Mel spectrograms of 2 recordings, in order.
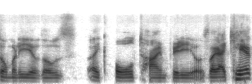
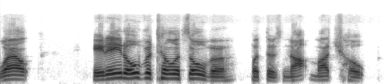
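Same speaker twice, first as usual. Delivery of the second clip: put-on Boston-accented sports announcer; 4 semitones higher than usual. Retell what Ron said during a lopsided match, in Ron Partridge's Boston accent. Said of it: "you got Ron's Boston accent too".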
